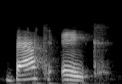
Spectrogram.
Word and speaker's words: backache: repeat after me bruise the second one is back ache backache egg not ache ache fake age okay third is fever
